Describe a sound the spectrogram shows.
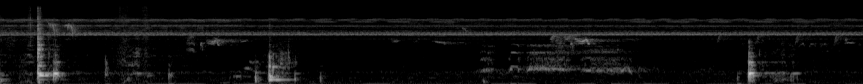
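Bamboo poles knock hollowly against each other.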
